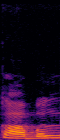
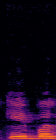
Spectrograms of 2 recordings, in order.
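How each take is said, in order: First: The first vowel sounds like 'ah'. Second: The first vowel sounds like 'ay'. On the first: The speaker calls it wrong. "केबलला आपण काबल नाही म्हणत ना" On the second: The speaker calls it right. "केबल म्हणतो"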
